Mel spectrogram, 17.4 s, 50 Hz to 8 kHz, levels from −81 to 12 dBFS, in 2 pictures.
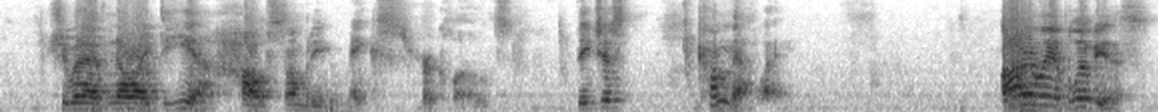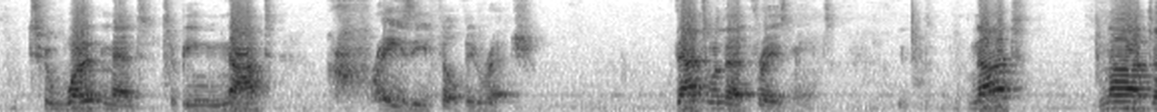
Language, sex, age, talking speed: English, male, 40-59, 115 wpm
